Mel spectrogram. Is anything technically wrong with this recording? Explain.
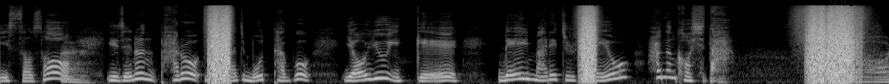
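Yes. Three bursts of static cut across the speech at 2.01 to 2.37 s, 5.69 to 6.06 s and 7.83 to 8.81 s. Each is a swishing hiss, and the last one runs nearly a second. These are wireless microphone noise hits. The FM radio link faded as reflected signals cancelled the direct one, so receiver noise rose over the audio.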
